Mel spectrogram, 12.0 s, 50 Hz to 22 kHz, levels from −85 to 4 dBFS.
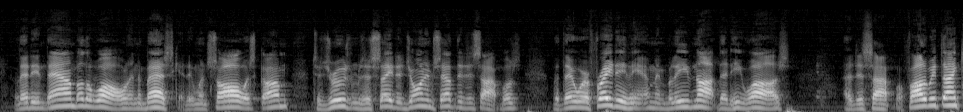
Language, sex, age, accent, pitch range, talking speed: English, male, 60-79, American, 140-175 Hz, 205 wpm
